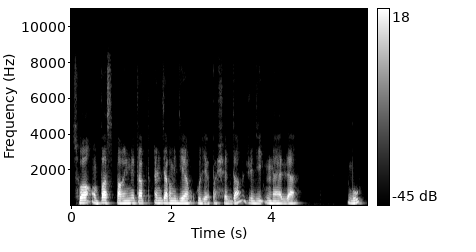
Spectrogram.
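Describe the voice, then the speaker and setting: A man's voice: medium pitch, level tone, normal speed. A man teaching Arabic letter reading in a step-by-step lesson, patiently repeating syllables to demonstrate. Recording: tinny phone-like sound.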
